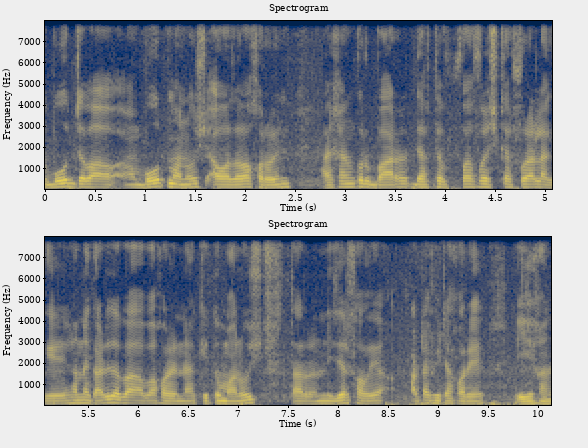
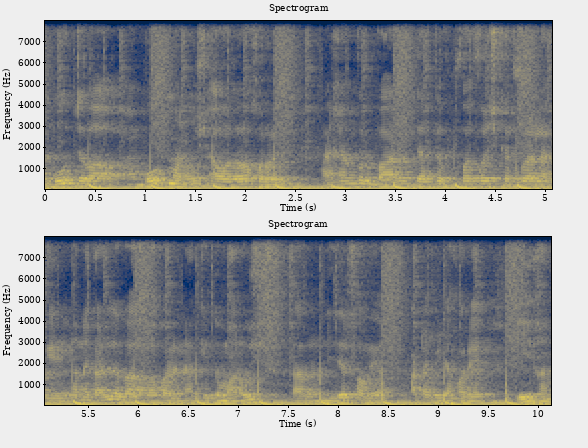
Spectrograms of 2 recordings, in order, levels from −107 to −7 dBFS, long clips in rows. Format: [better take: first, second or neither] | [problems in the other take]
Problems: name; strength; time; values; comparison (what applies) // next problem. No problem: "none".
first | background sound (Bass guitar); 2 dB above the speech // room echo; dies away in 1.1 s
